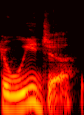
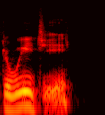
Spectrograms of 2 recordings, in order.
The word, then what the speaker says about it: Ouija: Also, just learned recently, it's pronounced Ouija. It's not pronounced Ouija.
